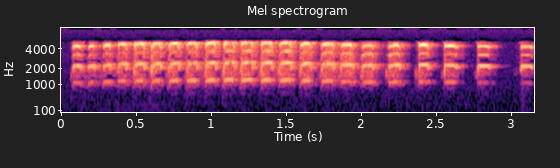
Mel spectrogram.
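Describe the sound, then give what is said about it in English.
A pileated woodpecker locator call, used by a hunter to locate a bird: a loud, rapid run of bright, ringing notes that slows near the end into a few spaced calls, with no talking. “And then you could go to a pileated woodpecker, same thing.”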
